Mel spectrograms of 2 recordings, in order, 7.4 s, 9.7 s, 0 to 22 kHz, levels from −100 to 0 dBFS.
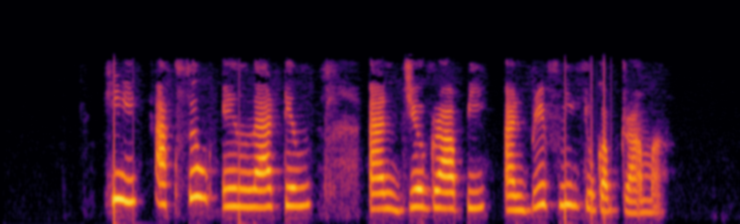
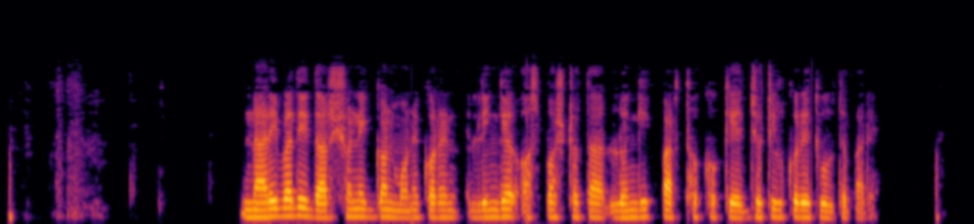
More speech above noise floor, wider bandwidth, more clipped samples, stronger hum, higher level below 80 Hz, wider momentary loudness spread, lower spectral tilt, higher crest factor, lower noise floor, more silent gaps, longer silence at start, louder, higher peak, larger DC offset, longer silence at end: first, 67 dB vs 63 dB; first, 7.6 kHz vs 6.8 kHz; neither; neither; about the same, -60 dBFS vs -62 dBFS; second, 9 LU vs 12 LU; second, -1.5 dB/octave vs -8 dB/octave; about the same, 18 dB vs 20 dB; about the same, -86 dBFS vs -84 dBFS; neither; first, 1.1 s vs 0.1 s; first, -18 LUFS vs -21 LUFS; about the same, -2 dBFS vs -2 dBFS; neither; first, 0.8 s vs 0.35 s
